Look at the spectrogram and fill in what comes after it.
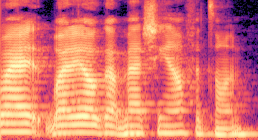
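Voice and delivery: ordinary talk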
